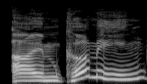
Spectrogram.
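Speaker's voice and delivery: high, drawn-out sing-song call. A narrator's reading. Actress calls to a knock at her door, sing-song. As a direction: sing it out slowly, high and lilting. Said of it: "in her sing-song voice".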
